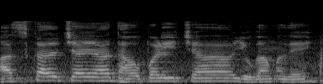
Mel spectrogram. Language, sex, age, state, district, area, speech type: Marathi, male, 30-45, Maharashtra, Yavatmal, urban, spontaneous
